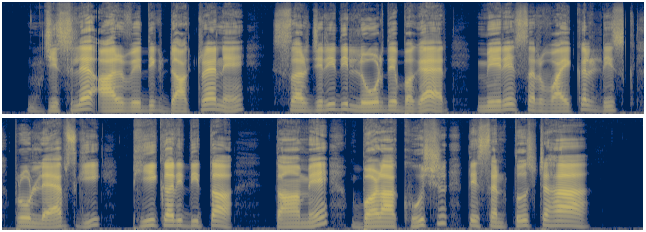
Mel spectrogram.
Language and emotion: Dogri, happy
